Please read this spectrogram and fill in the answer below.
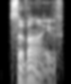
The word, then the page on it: survive: British English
